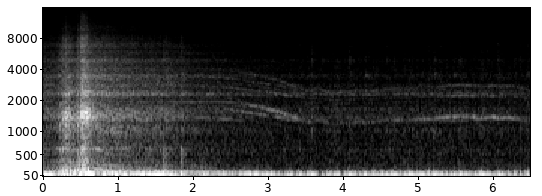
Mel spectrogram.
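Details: 306 small-block Ford V8 with lumpy idle and a thin whistle sliding in pitch above the rumble; intake manifold not torqued properly, fixed by torquing it down; vacuum leak at intake manifold.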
